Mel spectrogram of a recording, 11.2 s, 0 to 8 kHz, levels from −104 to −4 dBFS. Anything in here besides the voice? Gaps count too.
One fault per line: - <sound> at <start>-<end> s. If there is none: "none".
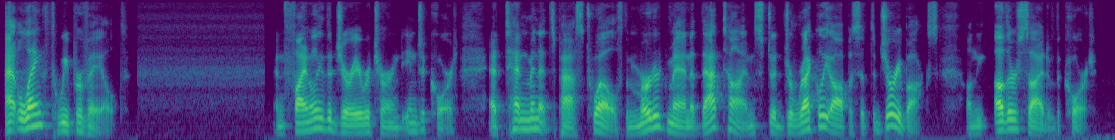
none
